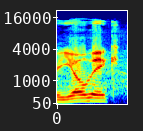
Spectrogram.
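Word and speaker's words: Jović: Not sure if it's Jovic or Jovic. It's Jovic. Jovic. And as I said, I'm learning some of these pronunciations from the PA announcers.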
